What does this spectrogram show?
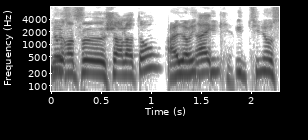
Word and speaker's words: Ictinos: Ça s'écrit comment, Ictinos? Scientifique, non, le mot serait un peu fort. C'est un peu charlatan? Alors, Grec. Ictinos s'écrit I-C-T-I-N-O-S. Ouais. Parfois, on peut aussi le lire Ictinus.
